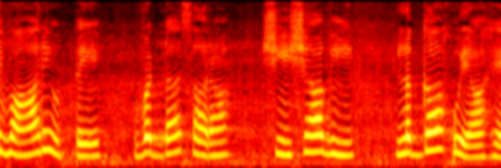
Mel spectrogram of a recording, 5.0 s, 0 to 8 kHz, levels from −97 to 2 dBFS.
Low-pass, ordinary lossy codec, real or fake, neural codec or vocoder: none; none; fake; codec, 16 kHz, 4 kbps, FunCodec, trained on LibriTTS, 50 frames a second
